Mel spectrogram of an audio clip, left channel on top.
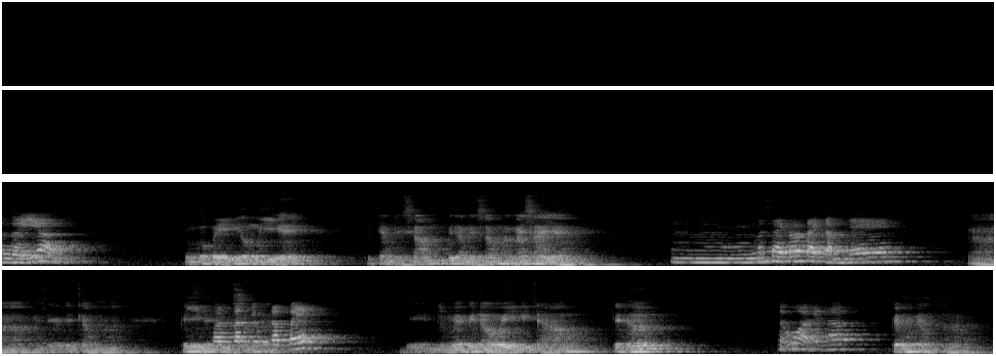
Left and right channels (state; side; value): silent; left; digital silence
